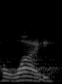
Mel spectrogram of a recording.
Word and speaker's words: Hawaii: people around the world find out things about Hawaii you never knew. First things first, the proper pronunciation is Hawaii.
